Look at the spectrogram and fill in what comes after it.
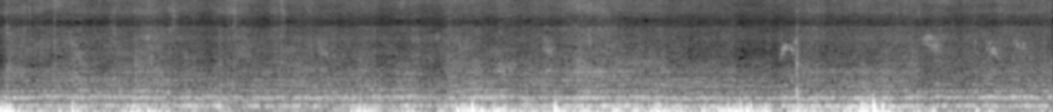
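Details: Honey bee workers busy at a feral colony produce a dense, even drone. Individual bees swoop close to the recorder again and again, each a brief swelling whoosh over the steady hum.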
